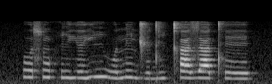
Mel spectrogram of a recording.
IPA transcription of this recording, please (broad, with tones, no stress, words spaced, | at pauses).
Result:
ʊ˨ sũ˨hi˨ je˨jiː˦βʊ˨ nĩ˦d͡ʒʊ˨di˨˦kʰa˦ za˦tʰe˨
